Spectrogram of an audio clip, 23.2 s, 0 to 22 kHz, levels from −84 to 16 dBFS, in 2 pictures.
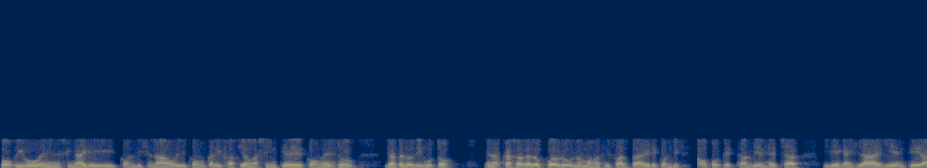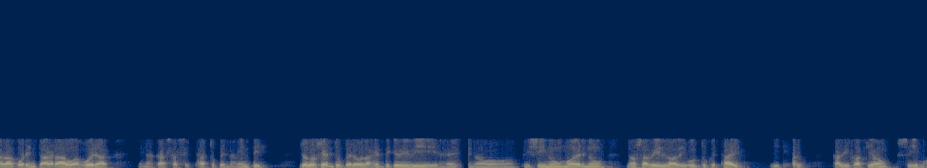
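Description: The whole clip runs through the Speex codec, and at what sounds like a low setting, around 11 kbps, the excitation is starved of bits. The speech comes out plainly hoarse and noisy.

On top of that there's VoIP packet loss concealed by the speech codec at 4.11, 6.17 (after "te lo digu tó"), 8.53 (after "mos hazi falta airi"), 13.43, 17.23 and 21.40 s. The decoder stretches its last pitch and filter into a fading buzz or coloured noise. The longest gaps, about 180 and 200 ms at 8.53 and 17.23 s, leave the voice smeared until it recovers.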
